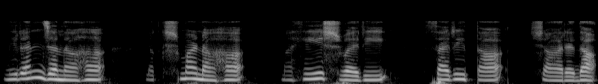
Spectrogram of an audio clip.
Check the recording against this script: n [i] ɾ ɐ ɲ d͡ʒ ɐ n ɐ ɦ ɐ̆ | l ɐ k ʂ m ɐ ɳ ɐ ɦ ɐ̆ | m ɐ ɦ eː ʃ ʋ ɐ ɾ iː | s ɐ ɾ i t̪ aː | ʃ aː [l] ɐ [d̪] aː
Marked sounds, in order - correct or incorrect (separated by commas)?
correct, incorrect, correct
